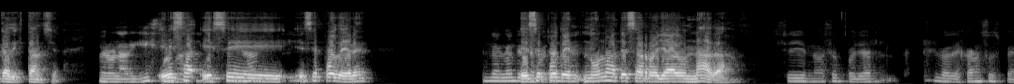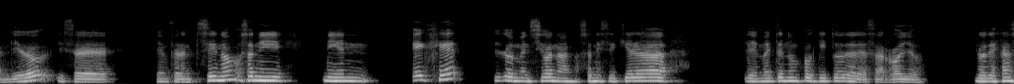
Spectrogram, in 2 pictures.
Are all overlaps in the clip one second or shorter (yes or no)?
no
